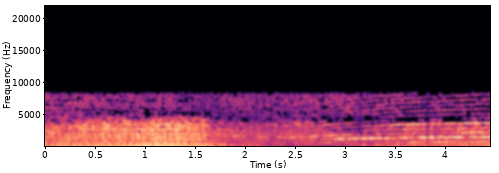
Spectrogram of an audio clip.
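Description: A diplomatic car's engine rumbles heavily, eases briefly, then revs up with a steadily rising whine as the vehicle accelerates. There is no talking.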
